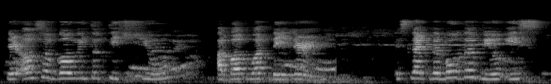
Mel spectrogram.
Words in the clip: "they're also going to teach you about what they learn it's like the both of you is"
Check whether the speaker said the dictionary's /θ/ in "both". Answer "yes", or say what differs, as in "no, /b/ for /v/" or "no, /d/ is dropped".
no, /t/ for /θ/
